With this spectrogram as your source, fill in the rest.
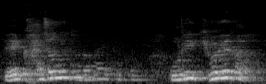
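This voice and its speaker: A woman's voice: high voice, normal speed, warm tone, muffled recording. A woman preaching a sermon in a church, speaking emphatically and putting rhetorical questions to the congregation. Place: church sanctuary. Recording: echoey church hall, mic far off.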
